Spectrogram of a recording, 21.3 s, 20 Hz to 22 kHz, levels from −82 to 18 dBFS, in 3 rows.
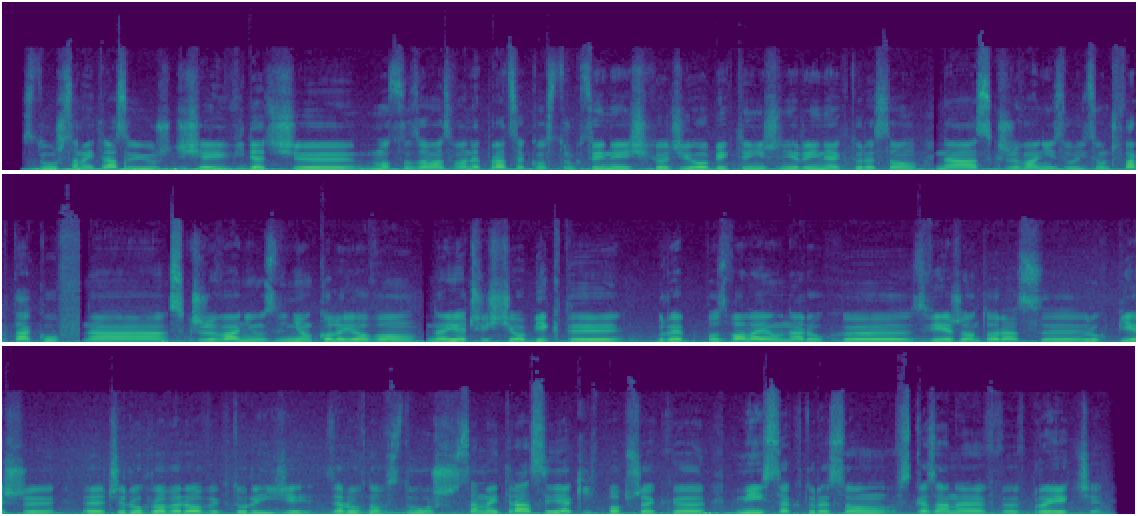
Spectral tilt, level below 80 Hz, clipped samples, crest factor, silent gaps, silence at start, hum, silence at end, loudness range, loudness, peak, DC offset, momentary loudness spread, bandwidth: -4.5 dB/octave; -24 dBFS; under 0.1%; 16 dB; none; 0.1 s; none; 0.15 s; 2 LU; -19 LUFS; -2 dBFS; under 0.1%; 5 LU; 16.5 kHz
